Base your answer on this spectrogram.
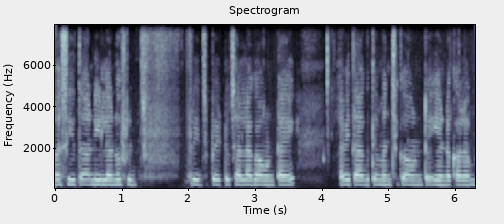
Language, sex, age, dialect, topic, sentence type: Telugu, female, 18-24, Telangana, agriculture, statement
